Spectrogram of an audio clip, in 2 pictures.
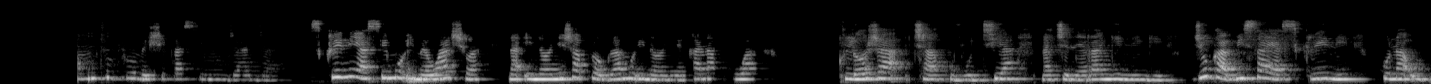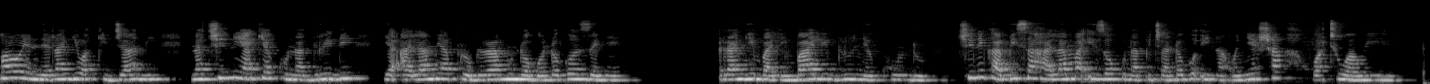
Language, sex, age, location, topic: Swahili, female, 18-24, Kisumu, finance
